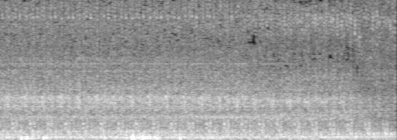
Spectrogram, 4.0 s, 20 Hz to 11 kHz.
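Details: BMW M62B44TU V8 with stock exhaust, chain tensioner (BMW 11317531813) replaced with an aftermarket INA part; steady idle with light metallic chatter on top, a timing chain rattle that sounds like a slack chain.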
